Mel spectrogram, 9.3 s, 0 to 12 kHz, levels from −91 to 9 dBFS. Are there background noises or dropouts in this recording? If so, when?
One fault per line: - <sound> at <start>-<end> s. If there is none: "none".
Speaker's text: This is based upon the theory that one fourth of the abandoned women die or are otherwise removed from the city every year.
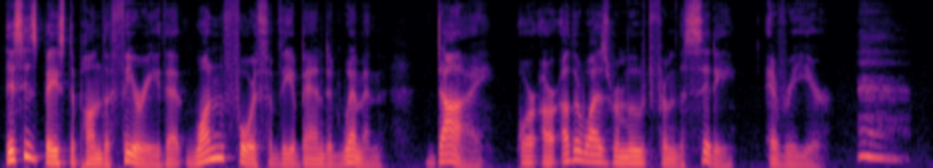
- sigh at 8.6-9.1 s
